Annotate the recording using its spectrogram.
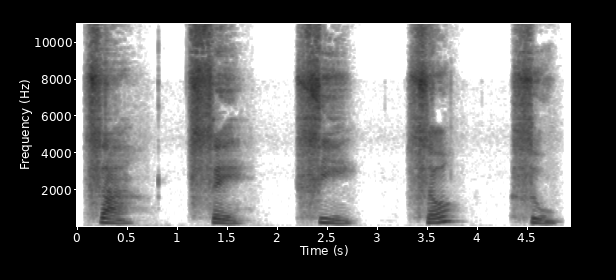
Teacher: the “zeta” sounds for all of these combinations are typical of Spain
